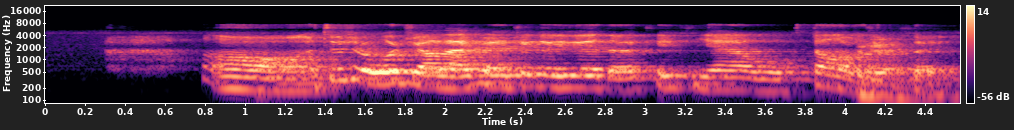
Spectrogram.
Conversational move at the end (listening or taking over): taking over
